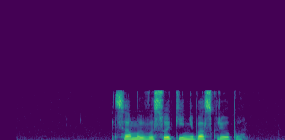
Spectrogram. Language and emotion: Russian, neutral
